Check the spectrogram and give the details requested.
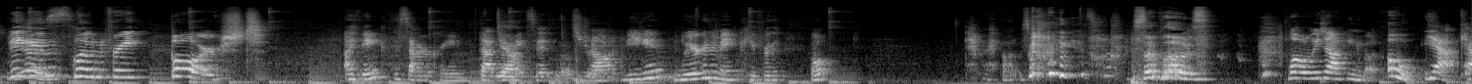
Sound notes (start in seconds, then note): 10.3 laughs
